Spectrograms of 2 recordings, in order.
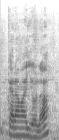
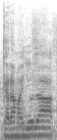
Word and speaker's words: Caramagnola: Em, Estamos en Caramayola, ¿cierto? Eh, Caramayola eh, los, pueden encontrar por el Instagram, por supuesto. Arroba Caramayola, se escribe Caramagnola.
